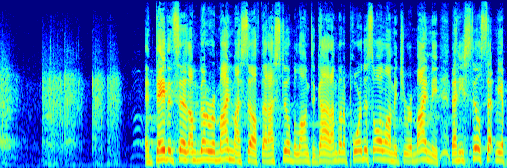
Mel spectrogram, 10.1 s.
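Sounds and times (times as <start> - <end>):
people clapping: 0.0 - 2.5
speech: 2.9 - 10.1.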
